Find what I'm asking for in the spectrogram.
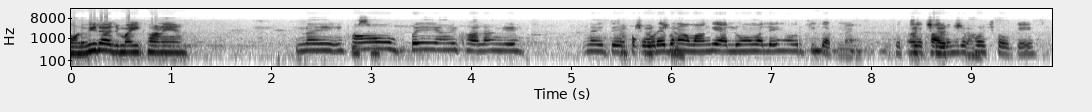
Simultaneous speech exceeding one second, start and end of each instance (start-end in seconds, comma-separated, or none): none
